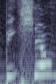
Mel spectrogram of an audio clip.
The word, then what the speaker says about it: Shell: é, é Shell mesmo, cara.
